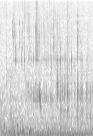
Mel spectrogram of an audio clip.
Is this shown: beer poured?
yes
